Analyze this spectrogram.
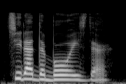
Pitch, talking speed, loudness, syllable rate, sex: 215 Hz, 285 wpm, -17 LUFS, 6.4 syllables/s, female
